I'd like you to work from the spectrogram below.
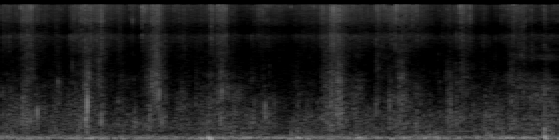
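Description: Footsteps of a person walking, a steady run of faint, soft steps with light rustling throughout.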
